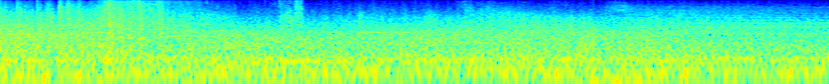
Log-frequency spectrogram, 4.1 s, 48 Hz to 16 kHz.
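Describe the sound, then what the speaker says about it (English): Artillery shells pound continuously in a Company of Heroes 2 battle, a dense, loud wall of rumbling blasts and gunfire with no distinct gaps. "More artillery there."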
